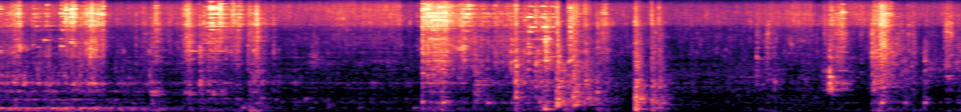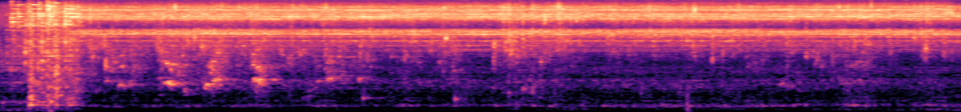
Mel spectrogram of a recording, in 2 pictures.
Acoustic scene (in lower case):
kitchen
